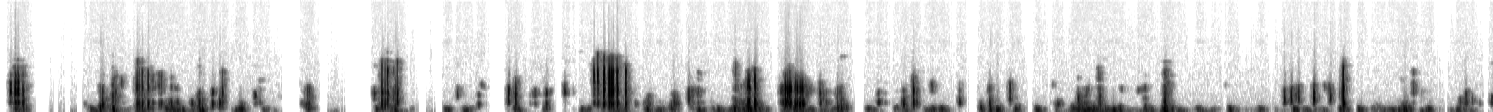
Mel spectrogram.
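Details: Big belly noises while digesting oats: frequent gurgles, pops and rumbles, active normal digestive bowel sounds.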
